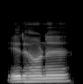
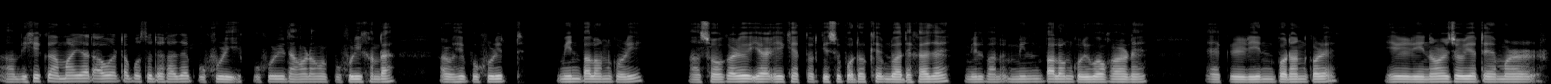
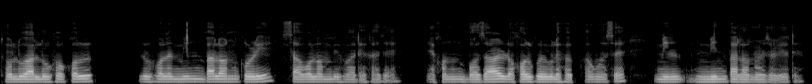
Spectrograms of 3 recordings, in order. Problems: none marked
